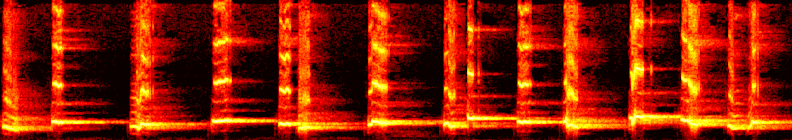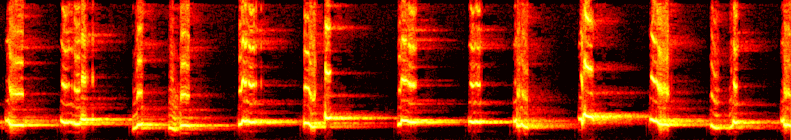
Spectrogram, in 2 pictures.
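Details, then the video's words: Sooty-headed bulbul singing a long rolling song meant to make a caged bird respond: quick, liquid whistled notes, each dropping then leveling, pouring out at nearly three per second without break. "KICAU SUARA trucukan gacor ROPEL PANJANG pancingan trucukan agar bunyi MENJADIKAN trucuk gacor NYAUT"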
